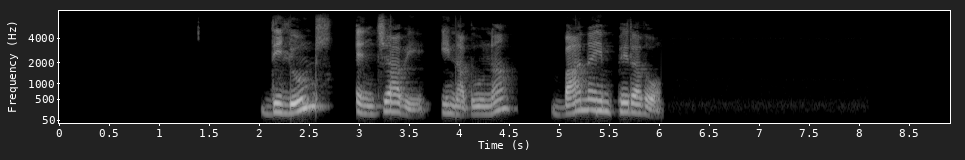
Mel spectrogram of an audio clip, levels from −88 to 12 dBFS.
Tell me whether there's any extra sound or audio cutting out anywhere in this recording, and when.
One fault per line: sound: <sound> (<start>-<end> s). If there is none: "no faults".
no faults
